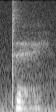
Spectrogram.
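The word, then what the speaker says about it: des: into a longer plural both of these are pronounced day just like day and night day today so you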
